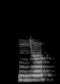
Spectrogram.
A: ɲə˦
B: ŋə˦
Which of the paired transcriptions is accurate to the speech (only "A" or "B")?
A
